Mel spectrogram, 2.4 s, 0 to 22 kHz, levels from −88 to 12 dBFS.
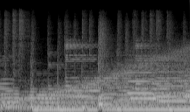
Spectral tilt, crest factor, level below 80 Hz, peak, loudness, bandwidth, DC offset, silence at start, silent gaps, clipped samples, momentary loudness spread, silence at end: -7 dB/octave; 14 dB; -26 dBFS; -8 dBFS; -23 LUFS; 14 kHz; under 0.1%; 0 s; none; under 0.1%; 5 LU; 0 s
